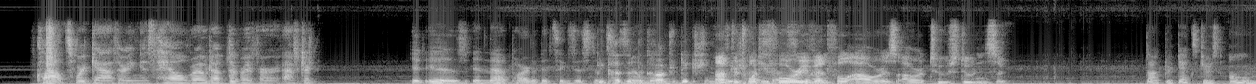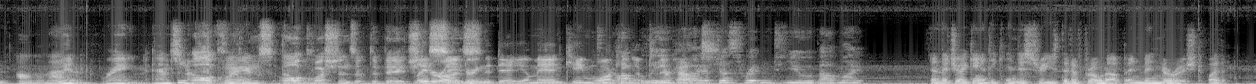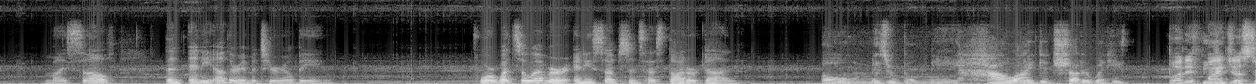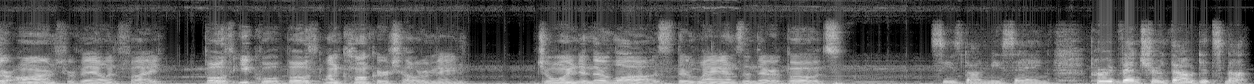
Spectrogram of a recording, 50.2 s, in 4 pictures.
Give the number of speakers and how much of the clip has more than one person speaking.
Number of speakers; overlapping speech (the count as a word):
ten, about 14%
